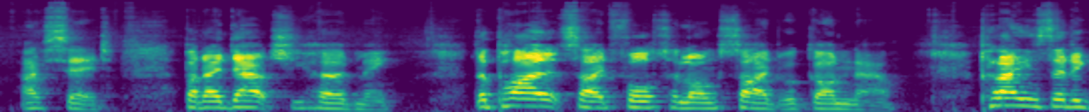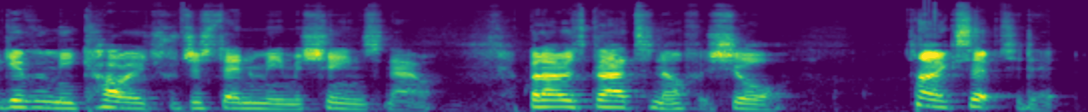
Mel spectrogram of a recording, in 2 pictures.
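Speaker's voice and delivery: plain reading voice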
